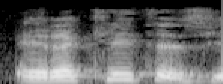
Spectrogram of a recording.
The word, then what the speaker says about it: Heraclitus: Heraclitus. – From the Stoics. – Yeah. How do you pronounce his name? – Heraclitus, yeah.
